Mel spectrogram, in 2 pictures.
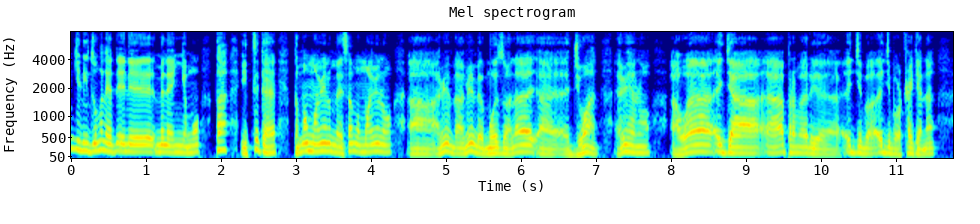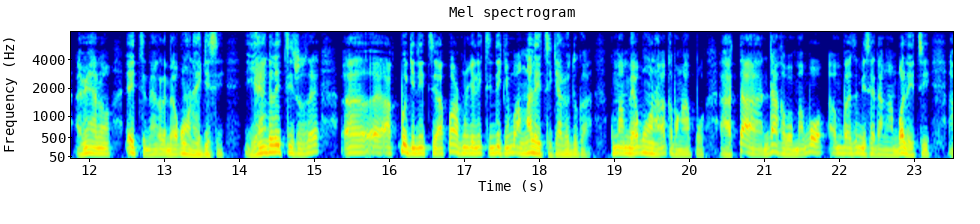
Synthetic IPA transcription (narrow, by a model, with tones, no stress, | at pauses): ɡʲi˦li˦du˦ŋa˦llme˦le˨˦e˨mo˦ka˦i˨t͡si˦k̬a˨e˦ka˨ma˦mʷ˦a˨˦i˦lo˦ma˨sa˦ma˨mʷ˦a˦i˦lo˦˨m˦˨mʲi˦be˨mo˦za˨la˦˨d͡ʒu˨wa˦˨na˨wʲi˦he˦no˦ | a̰˨wa˦d͡ʒa˦˨˦pɾa˨˦ma˦ɾḭ˨˦d͡ʒi˦˨˦d͡ʒi˦ba˨t͡ʃa˦k̬ʲe˨na˦ | a̰˨mʲi˦he˦no˧e˦t͡si˨me˨˦ɡa˨la˨me˨˦ɡʷu˦ho˨ɾa˨e˨˦ɡʲi˨si˨ | je˨˦ɡa˦la˦t͡si˦s̬o˨se˦˨ | a̰˨k͡po˦ɡʲi˨li˦t͡si˨a˨k͡pa˦˨˦a˨˦ɡʲi˨li˦ti˨n̩˦di˦i˦o˦a˨ŋa˦le˨t͡si˨ɡʲa˨lo˨˦du˦ka̰˨ | ku˦ma˦me˨˦ɡu˦ho˨ɾa˨a˦ka˨ba˨ŋa˨k͡po˨a˨ta˦˨n˦da˦˨ka˨ba˨ma˨˦ɓo˦a̰˨˦ba˨ze˦mi˨se˨da˨ŋa˨˦bʷa˦le˨ti˦˨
